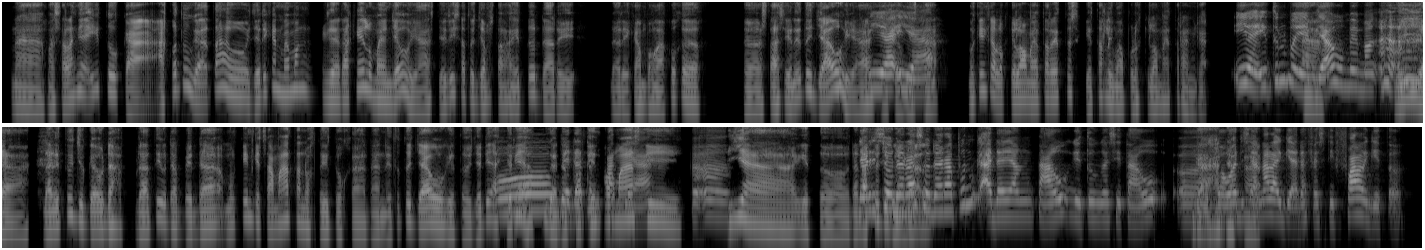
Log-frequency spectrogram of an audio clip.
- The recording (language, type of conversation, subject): Indonesian, podcast, Pernahkah kamu ketinggalan pesawat atau kereta, dan bagaimana ceritanya?
- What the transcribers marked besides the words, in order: none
